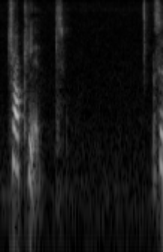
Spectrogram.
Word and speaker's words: chocolates: people saying chocolates or chocolate so the right pronunciation is chocolates only two syllable three chocolate chocolate third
